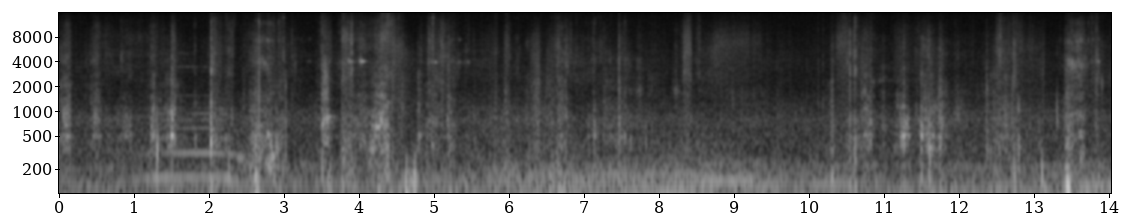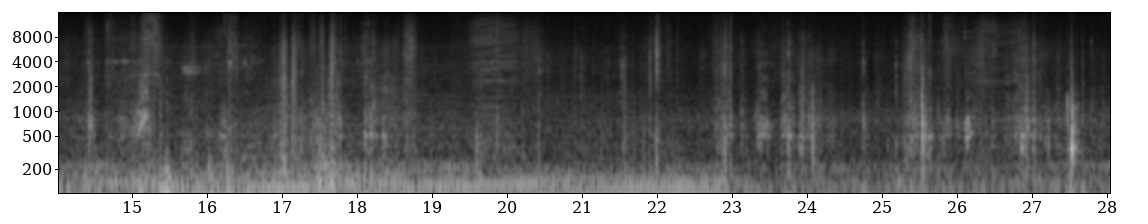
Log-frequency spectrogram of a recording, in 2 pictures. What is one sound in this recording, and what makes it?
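Small clicks and taps come from handling a shoe.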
